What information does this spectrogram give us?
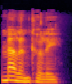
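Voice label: "melancholy", British English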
